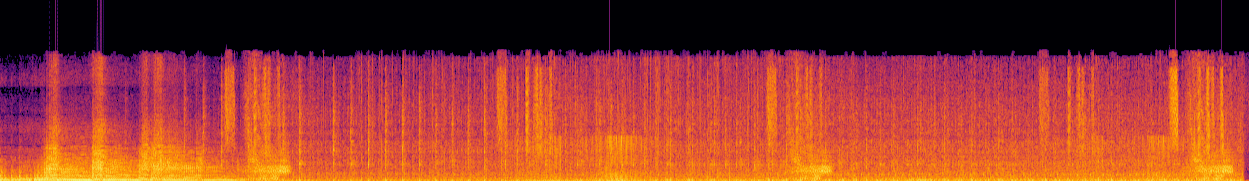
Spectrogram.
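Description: A motorcycle engine is revved hard, its pitch dropping over the first two or three seconds. It then keeps running with a fast, even firing rhythm until the sound cuts off suddenly.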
